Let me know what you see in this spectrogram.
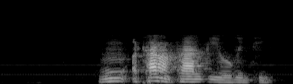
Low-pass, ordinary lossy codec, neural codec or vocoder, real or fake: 7.2 kHz; AAC, 16 kbps; none; real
